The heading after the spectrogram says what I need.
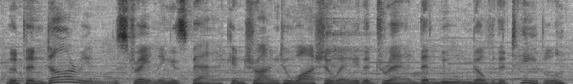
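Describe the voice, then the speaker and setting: An actor playing a solemn storyteller, narrating a fantasy audio drama in a dramatic, literary manner. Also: male voice, medium pitch.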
